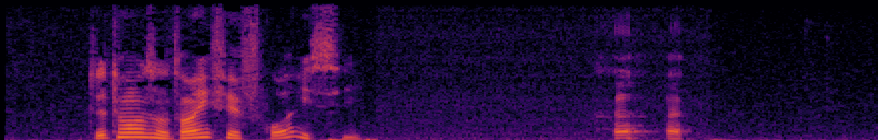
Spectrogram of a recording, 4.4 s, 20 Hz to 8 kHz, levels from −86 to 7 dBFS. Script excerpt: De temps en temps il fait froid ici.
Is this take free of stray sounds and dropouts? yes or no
no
